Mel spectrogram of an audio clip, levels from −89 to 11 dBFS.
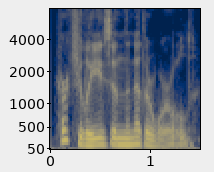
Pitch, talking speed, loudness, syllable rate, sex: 140 Hz, 200 wpm, -16 LUFS, 6.2 syllables/s, male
